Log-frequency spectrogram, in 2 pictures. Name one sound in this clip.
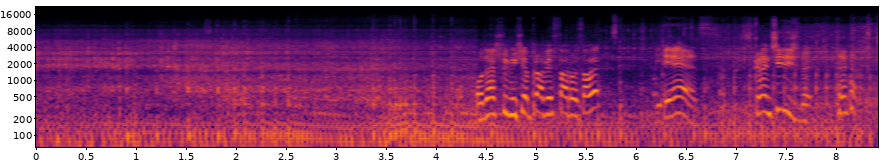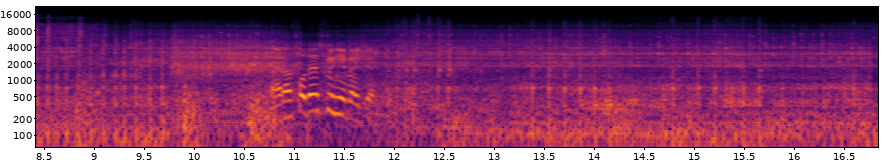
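A small motorbike engine buzzes steadily, revving up and down.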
